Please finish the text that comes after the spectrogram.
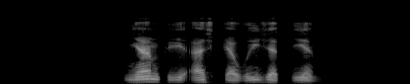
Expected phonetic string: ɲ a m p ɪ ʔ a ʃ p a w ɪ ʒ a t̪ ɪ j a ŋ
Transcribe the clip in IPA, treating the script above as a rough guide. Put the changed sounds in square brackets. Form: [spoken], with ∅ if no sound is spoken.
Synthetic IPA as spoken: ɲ a m p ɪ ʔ a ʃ [k] a w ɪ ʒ a t̪ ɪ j a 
